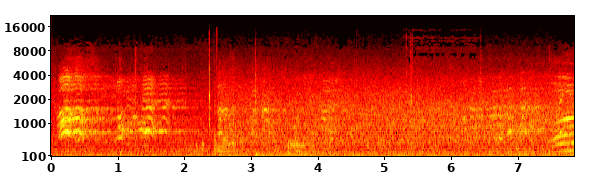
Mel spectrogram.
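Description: Young players shout to each other across an open pitch.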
